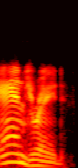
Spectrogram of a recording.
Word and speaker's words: Andrade: So it's, you know, you can't just look at a name and think you know it, because guys, you know, Demetrius Andrade, but it's Andrade. It looks like Andrade. Right. He like Demetrius Andrade.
